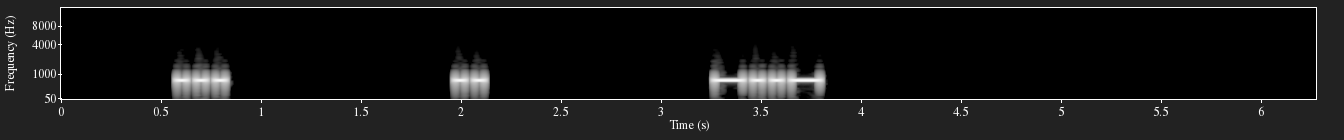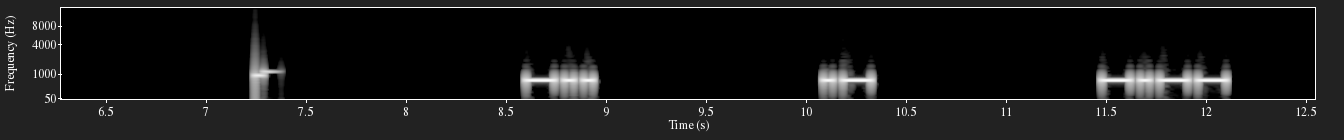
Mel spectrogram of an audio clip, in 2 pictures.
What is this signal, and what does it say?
Morse code, heard as a keyed tone, about 25 wpm, spaced as for 7 wpm, 700 Hz. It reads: SIX DAY
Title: 8x Character Spacing - Top 500 Words - 25wpm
